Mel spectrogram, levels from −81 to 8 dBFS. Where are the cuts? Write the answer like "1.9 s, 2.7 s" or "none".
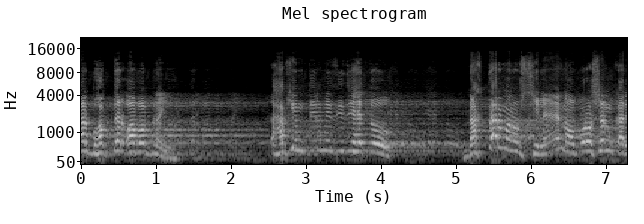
2.3 s

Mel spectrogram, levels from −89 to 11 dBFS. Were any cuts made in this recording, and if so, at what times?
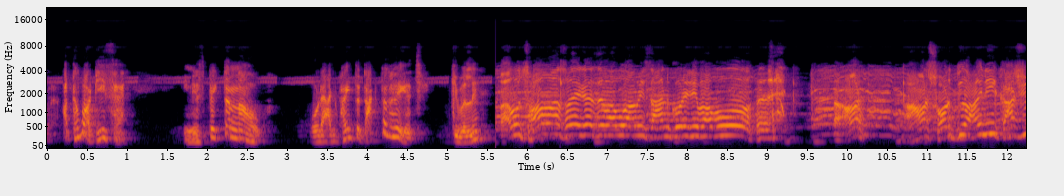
5.5 s

